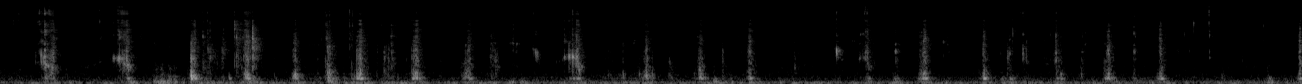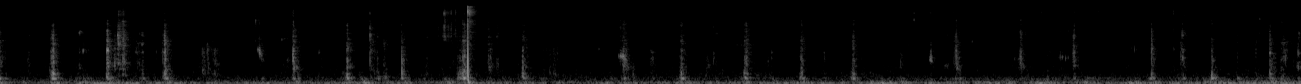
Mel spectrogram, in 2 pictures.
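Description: Close-miked chewing of steamed mussels: wet mouth sounds with frequent sharp clicks over a low steady room hum.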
